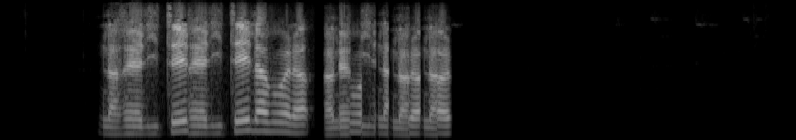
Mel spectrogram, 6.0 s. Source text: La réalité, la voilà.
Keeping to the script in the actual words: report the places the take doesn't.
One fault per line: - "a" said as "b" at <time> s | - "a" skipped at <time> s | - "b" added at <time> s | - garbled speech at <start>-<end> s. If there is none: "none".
- "réalité" added at 1.4 s
- garbled speech at 2.4-3.4 s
